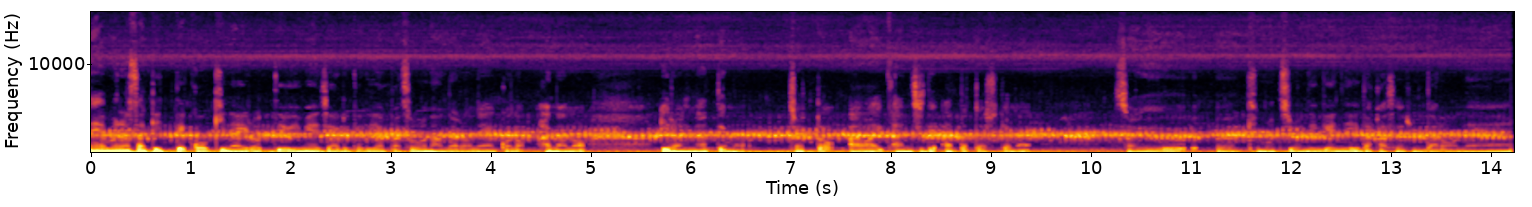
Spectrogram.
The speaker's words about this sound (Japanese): すごいねカエル鳴いてるの聞こえるかなすんごい泣いてる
